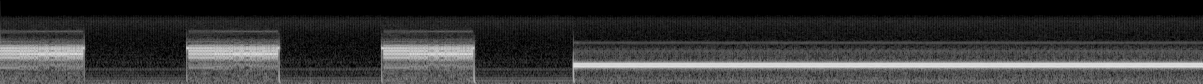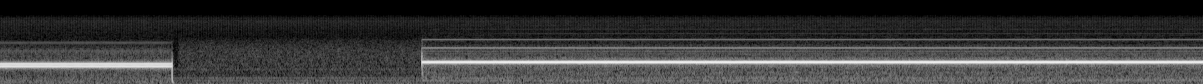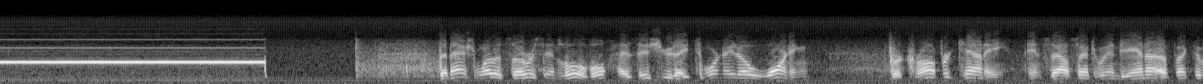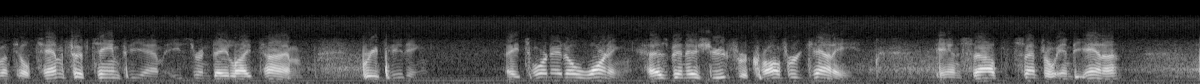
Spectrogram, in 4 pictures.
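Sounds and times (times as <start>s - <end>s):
steady warning alarm tone: 5.8s - 13.8s, 16.3s - 26.7s
two-tone attention signal: 5.8s - 13.8s.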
